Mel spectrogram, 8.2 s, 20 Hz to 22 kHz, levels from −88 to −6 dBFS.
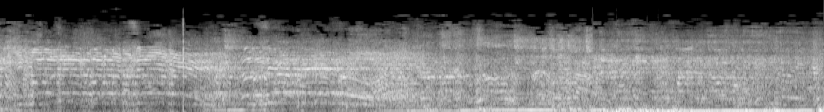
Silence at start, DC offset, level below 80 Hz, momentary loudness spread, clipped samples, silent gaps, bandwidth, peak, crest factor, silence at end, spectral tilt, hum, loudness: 0 s; under 0.1%; -26 dBFS; 4 LU; under 0.1%; none; 11 kHz; 0 dBFS; 16 dB; 0 s; -3.5 dB/octave; none; -15 LUFS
